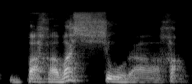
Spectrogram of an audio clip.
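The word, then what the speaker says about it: बहवश्शूराः: Instead of this Visarga, make one ish there and say Bahavashuraha, Bahavashuraha, Bahavashuraha. Like that, you have to pronounce like that.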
